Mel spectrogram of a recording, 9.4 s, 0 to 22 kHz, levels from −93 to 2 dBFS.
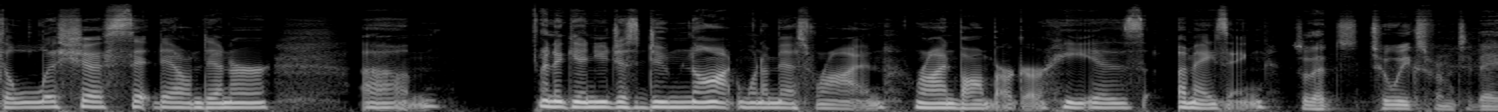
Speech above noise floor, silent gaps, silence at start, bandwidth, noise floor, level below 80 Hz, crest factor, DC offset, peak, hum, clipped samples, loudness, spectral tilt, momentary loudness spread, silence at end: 45 dB; none; 0 s; 16 kHz; -74 dBFS; -62 dBFS; 18 dB; under 0.1%; -12 dBFS; none; under 0.1%; -30 LUFS; -6 dB/octave; 13 LU; 0 s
